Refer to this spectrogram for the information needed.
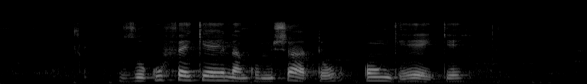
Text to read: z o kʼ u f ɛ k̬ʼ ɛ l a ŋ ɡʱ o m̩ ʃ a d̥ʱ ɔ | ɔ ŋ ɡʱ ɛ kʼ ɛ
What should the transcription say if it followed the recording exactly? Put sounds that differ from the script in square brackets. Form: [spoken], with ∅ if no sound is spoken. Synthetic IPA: z o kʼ u f ɛ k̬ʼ ɛ l a ŋ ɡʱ o m̩ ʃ a d̥ʱ ɔ | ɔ ŋ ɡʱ [ɛː] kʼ ɛ

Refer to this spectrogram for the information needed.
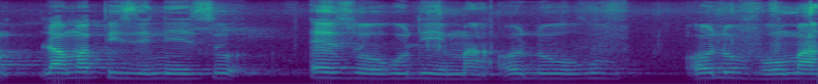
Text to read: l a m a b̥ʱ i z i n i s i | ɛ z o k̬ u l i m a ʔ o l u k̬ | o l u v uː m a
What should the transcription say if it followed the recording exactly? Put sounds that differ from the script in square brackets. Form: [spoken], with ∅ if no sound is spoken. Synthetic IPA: l a m a b̥ʱ i z i n i s i | ɛ z o k̬ u l i m a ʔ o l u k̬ | o l u v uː m a

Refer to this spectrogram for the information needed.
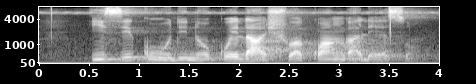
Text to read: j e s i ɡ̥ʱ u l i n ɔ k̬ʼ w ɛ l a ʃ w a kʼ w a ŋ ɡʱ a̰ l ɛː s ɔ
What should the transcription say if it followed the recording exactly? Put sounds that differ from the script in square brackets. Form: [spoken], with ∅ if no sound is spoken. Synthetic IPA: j [i] s i ɡ̥ʱ u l i n ɔ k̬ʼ w ɛ l a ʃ w a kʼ w a ŋ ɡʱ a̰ l ɛː s ɔ

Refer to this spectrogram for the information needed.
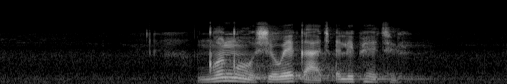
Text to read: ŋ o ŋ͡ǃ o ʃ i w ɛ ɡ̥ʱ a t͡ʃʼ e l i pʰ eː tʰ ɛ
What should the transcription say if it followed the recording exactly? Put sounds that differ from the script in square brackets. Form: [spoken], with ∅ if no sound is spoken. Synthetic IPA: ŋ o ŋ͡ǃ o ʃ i w ɛ ɡ̥ʱ a t͡ʃʼ e l i pʰ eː tʰ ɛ

